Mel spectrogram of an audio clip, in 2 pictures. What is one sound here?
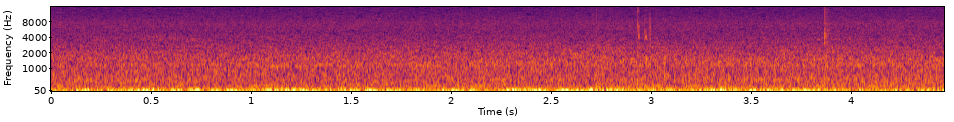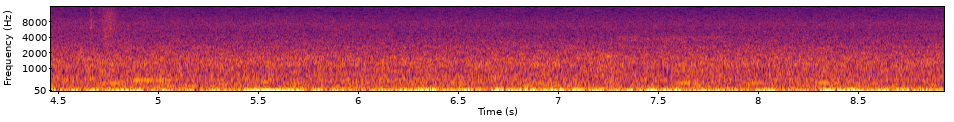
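A man speaks calmly through a remote broadcast link.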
